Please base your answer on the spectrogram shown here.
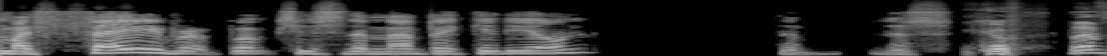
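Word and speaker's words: Mabinogion: Uh, one of my favorite books is the mapideon.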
